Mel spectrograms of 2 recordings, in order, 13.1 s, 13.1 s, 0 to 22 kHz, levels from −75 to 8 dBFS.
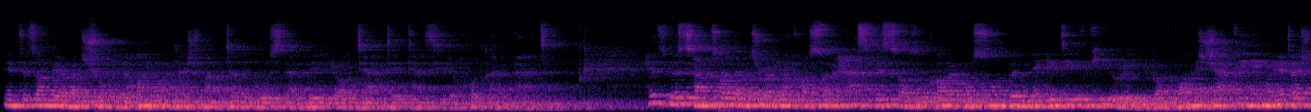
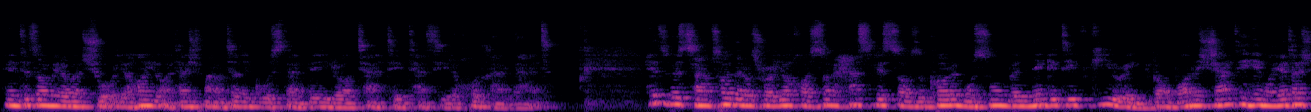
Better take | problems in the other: second | room echo; strong; dies away in 2.9 s; slight in the second // off-mic speech; far; far in the second

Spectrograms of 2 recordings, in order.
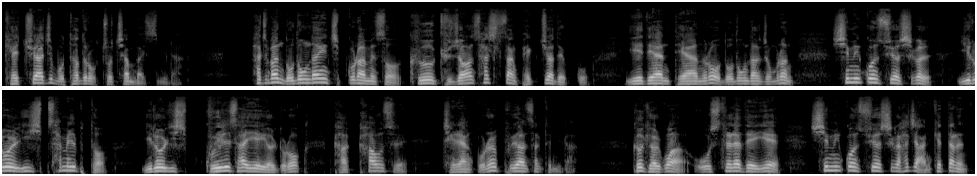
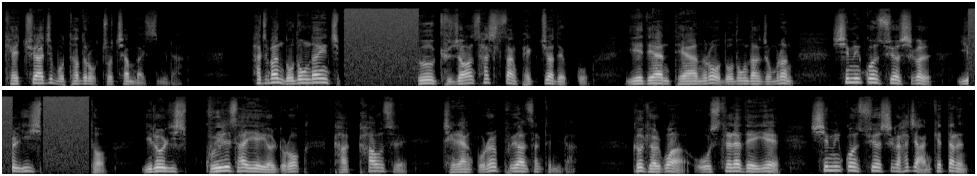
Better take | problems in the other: first | audio cutting out; filled with static; at 3.5 s for 1 s, at 9.5 s and at 10 s

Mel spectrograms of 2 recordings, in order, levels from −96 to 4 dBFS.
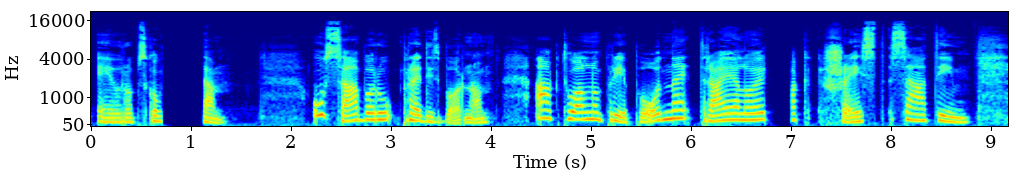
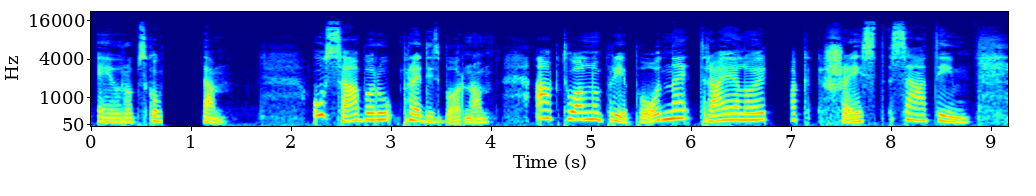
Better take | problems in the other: neither | audio cutting out; at 0.5 s and at 7 s; the same in both

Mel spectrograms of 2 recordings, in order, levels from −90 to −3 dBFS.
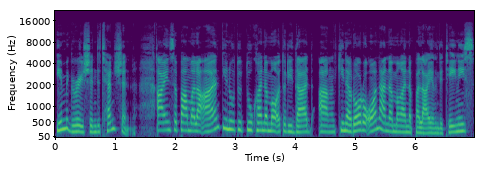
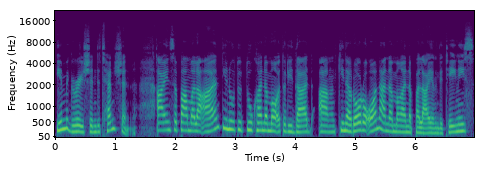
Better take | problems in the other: first | muffled; slightly; fading above 2 kHz

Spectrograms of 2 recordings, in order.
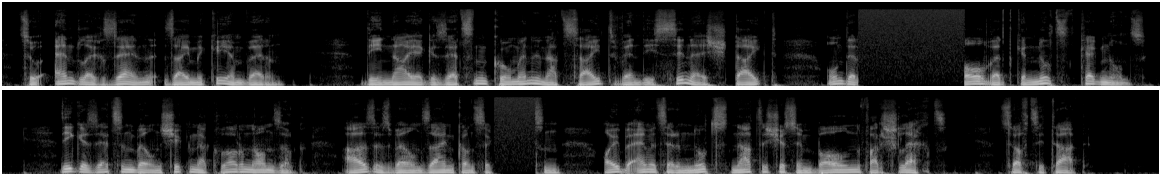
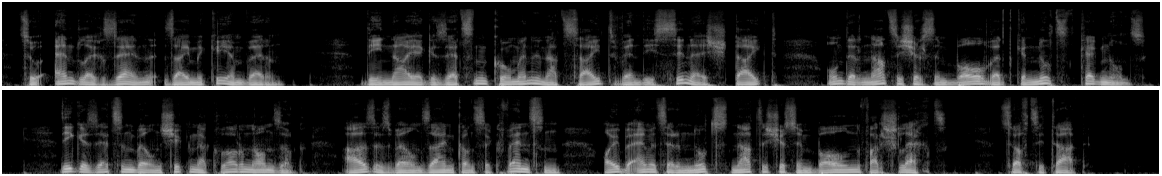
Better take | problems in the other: second | audio cutting out; filled with static; at 8.5 s for 1 s and at 17 s

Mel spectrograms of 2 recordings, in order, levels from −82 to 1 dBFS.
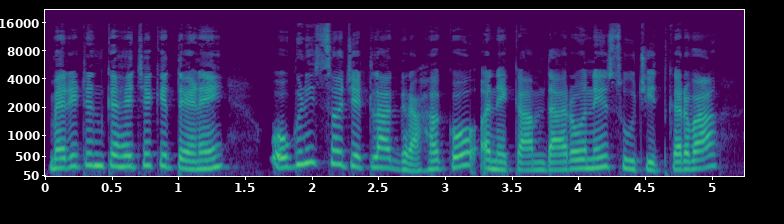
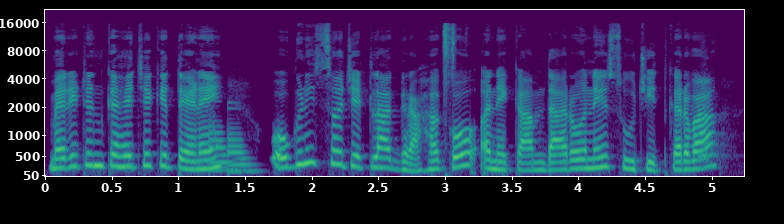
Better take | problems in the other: first | phone ringing; noticeable; at 1 s; peak 7 dB below the speech // jangling keys; noticeable; at 3 s; peak 7 dB below the speech // dog barking; very faint; at 5 s; peak 15 dB below the speech

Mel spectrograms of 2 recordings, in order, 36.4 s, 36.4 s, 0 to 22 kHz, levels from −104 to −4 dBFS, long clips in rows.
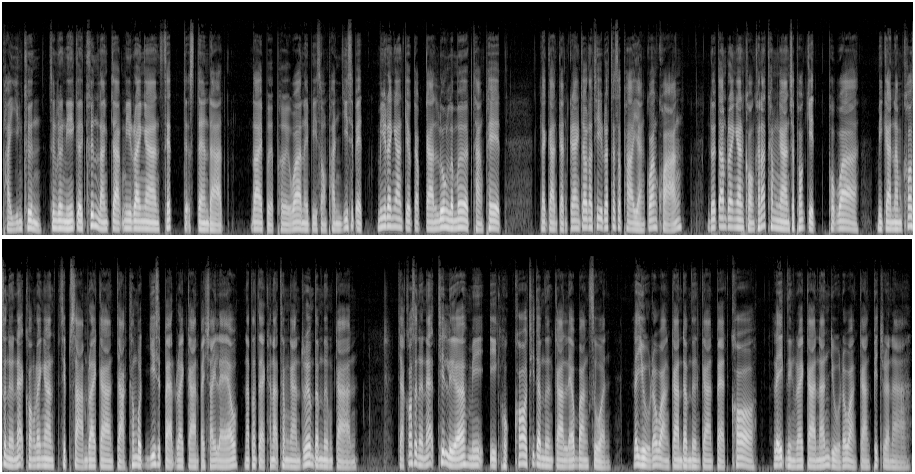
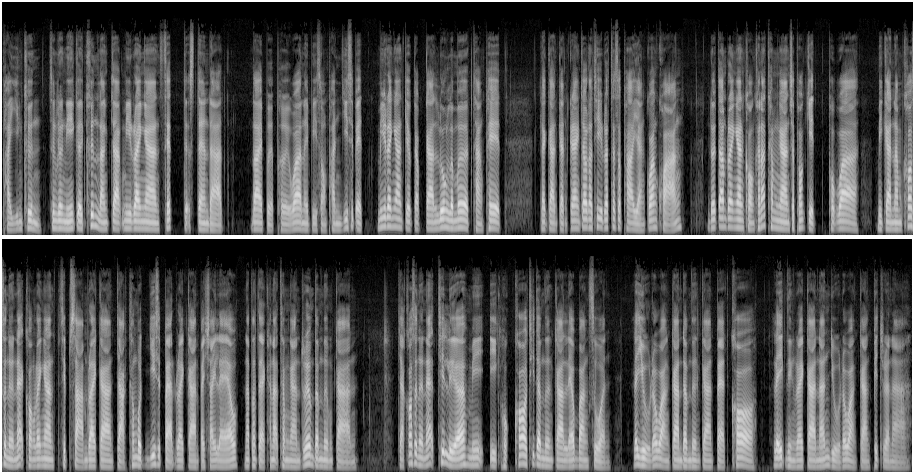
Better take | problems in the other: first | thin; somewhat; fading below 650 Hz

